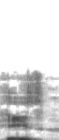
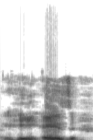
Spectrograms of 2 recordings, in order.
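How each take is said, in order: First: The two words are merged into one contracted syllable. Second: The two words are said fully and separately. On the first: "native speaker, they pronounce it he's" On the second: "like he is"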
